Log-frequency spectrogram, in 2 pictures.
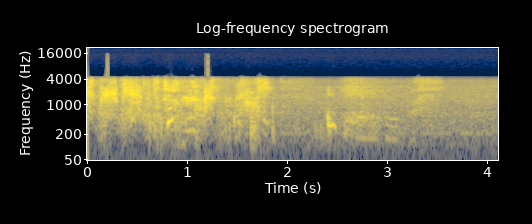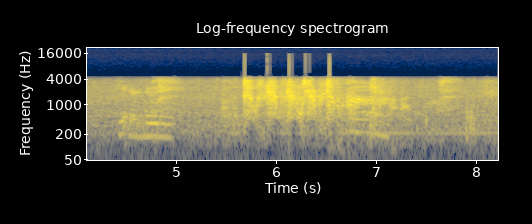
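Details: A pug, angry while wearing a snowsuit and playing outside in snow with a Great Pyrenees, gives bursts of harsh, rapid yipping and growly vocalizing, loud at the start and again near the end, with quieter grumbling between.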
